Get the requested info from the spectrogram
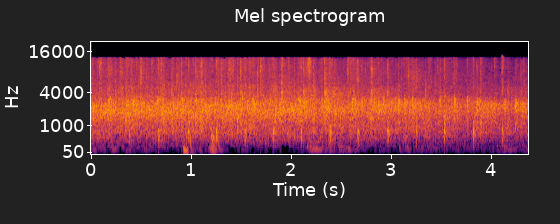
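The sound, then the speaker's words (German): A crowd applauds steadily and loudly to welcome a newcomer hip-hop artist, dense clapping filling the whole span with a few sharper claps standing out, no voices over it. “Deshalb einmal Applaus für”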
